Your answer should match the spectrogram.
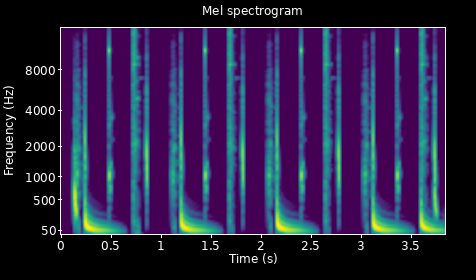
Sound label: Top C 125bpm, House Drumloops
